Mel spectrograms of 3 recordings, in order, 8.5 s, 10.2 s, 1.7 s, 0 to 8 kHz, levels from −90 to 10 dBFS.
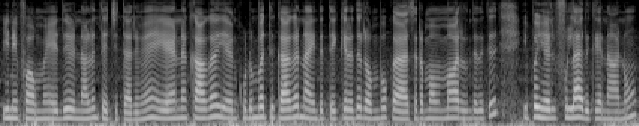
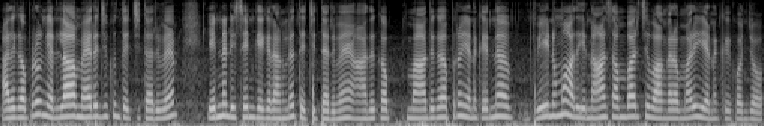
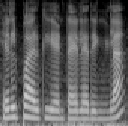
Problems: constant background noise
